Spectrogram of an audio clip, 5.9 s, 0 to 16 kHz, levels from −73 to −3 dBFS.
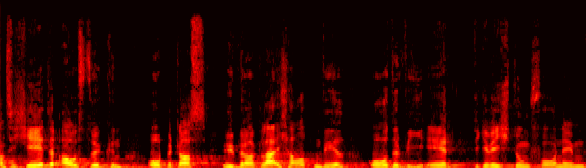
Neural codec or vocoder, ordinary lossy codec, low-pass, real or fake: none; none; 14.4 kHz; real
